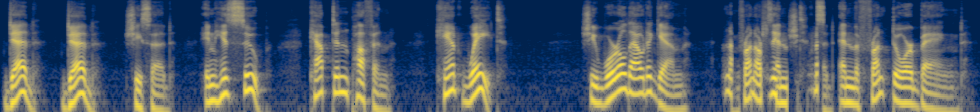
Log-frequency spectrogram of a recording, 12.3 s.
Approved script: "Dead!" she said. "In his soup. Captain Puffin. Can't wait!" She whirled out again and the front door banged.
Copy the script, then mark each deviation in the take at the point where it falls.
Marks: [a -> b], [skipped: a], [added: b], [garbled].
"Dead!" [added: dead] she said. "In his soup. Captain Puffin. Can't wait!" She whirled out again [garbled] and the front door banged.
